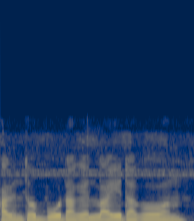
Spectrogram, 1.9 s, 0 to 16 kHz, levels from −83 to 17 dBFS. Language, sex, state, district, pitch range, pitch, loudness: Chakma, male, Tripura, Dhalai, 115-120 Hz, 115 Hz, -18 LUFS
